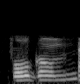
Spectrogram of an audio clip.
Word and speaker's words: Fulghum: His name is Robert Fulghum, G-H-U-M, Fulghum.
